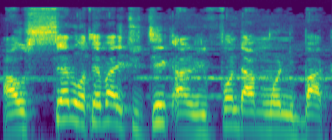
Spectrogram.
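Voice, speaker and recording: A man's voice: a little high, fast, darkish tone, a little hiss or hum, close to an everyday voice. A man with a Nigerian accent playing a desperate poor husband in a film drama, stammering and repeating his words. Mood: indignant, defiant. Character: desperate poor husband entangled in a money ritual. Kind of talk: melodramatic film acting.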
